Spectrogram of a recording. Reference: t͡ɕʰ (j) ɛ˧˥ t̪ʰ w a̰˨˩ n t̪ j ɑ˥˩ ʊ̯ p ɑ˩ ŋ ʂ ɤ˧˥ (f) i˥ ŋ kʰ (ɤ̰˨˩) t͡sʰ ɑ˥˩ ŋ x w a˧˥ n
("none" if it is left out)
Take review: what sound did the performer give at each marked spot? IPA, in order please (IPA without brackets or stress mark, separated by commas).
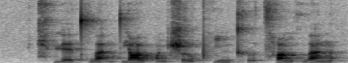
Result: ɥ, pʰ, ɤ̰˨˩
